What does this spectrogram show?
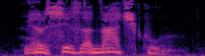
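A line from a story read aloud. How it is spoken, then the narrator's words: Quiet, hushed. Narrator (Russian): Последнее слово он выговорил тихо, чтоб не расслышал старшина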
